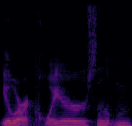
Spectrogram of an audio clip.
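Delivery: put-on southern American accent. The speaker repeats the question, saying it with a southern accent. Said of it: "I say that with a southern accent".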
